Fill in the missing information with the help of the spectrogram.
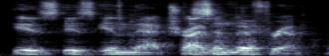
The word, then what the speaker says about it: Ephraim: so Samuel's father, and they're living in Ephraim. Mm-hmm. Did I pronounce that right? – Yep. – Ephraim? – So which is north.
